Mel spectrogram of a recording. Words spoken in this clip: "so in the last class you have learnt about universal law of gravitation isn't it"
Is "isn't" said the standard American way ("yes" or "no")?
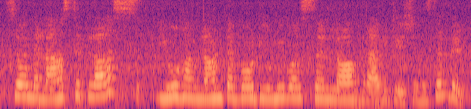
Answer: no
